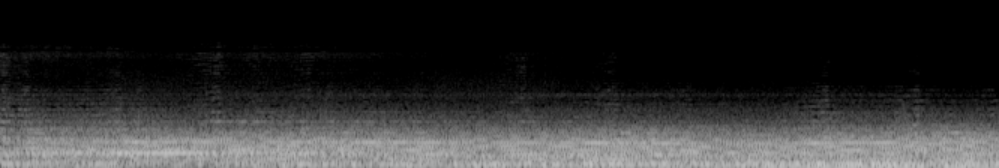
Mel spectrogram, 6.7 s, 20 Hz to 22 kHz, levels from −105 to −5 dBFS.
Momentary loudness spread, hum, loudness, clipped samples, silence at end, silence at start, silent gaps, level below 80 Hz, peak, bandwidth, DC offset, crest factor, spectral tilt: 3 LU; none; -37 LUFS; under 0.1%; 0 s; 0 s; none; -44 dBFS; -22 dBFS; 2.7 kHz; under 0.1%; 12 dB; -13 dB/octave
